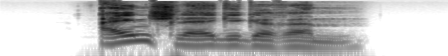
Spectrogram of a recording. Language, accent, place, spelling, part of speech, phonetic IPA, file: German, Germany, Berlin, einschlägigerem, adjective, [ˈaɪ̯nʃlɛːɡɪɡəʁəm], De-einschlägigerem.ogg
- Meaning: strong dative masculine/neuter singular comparative degree of einschlägig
